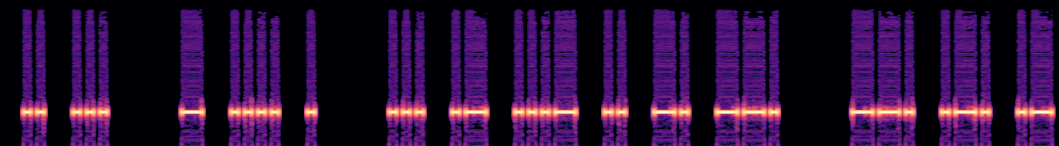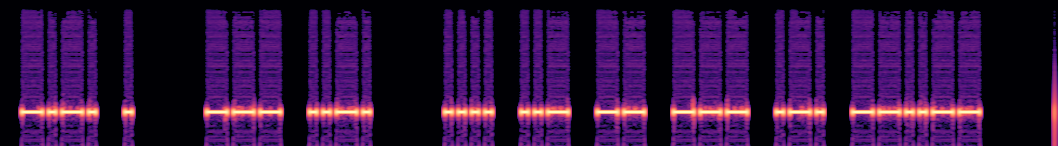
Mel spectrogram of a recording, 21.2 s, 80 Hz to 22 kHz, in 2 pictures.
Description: Morse code, heard as a keyed tone, about 18 wpm, spaced as for 15 wpm, 1000 Hz. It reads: IS THE SAVING GRACE OF HUMOR,
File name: qotdfiles / 15wpm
